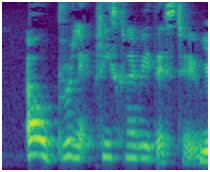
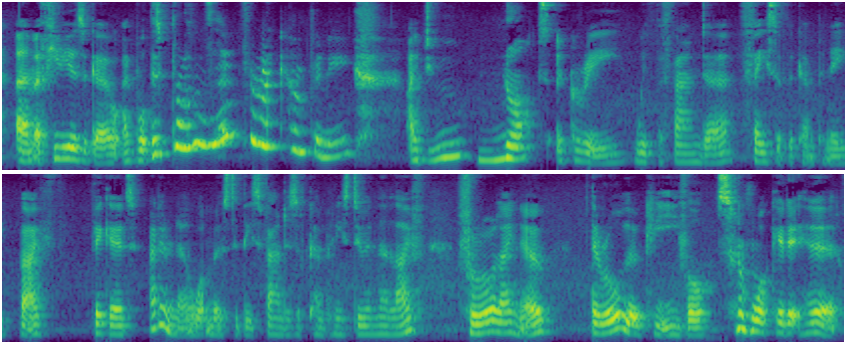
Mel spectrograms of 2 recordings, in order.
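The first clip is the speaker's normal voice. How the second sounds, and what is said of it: Imitating Tangina from Poltergeist. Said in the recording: “I want to read it in an accent, but I don't think I'll do it justice ... I want to speak in the accent of Tangina from Poltergeist”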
